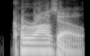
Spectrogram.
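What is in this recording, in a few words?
"corozo", American English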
